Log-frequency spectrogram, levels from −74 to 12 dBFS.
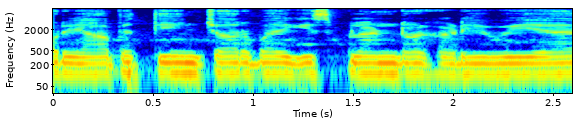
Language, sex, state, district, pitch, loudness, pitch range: Hindi, male, Uttar Pradesh, Shamli, 115 Hz, -15 LUFS, 110-115 Hz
